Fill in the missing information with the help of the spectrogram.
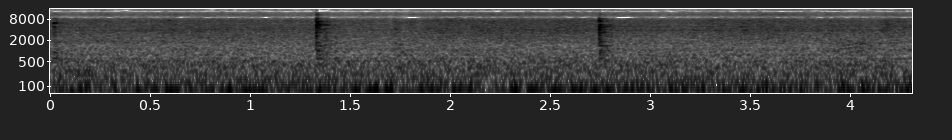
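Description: Metal spoon clicking against a steel kadhai while stirring frying onions, two sharp knocks about a second and a half apart over a steady low hum.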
